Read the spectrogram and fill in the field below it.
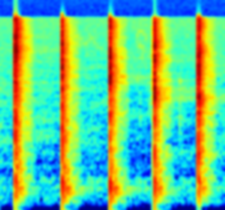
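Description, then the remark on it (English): Someone claps their hands five times in a steady, even rhythm, each clap a sharp, loud smack with a quick decay. No one speaks. “I'm going to just clap for myself.”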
